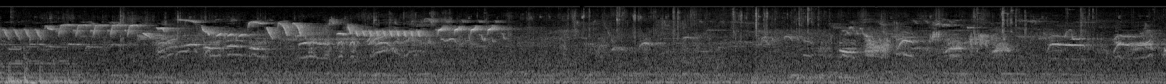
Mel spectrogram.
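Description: Songbirds singing: rapid repeated trills for about the first five seconds, then softer scattered chirps.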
